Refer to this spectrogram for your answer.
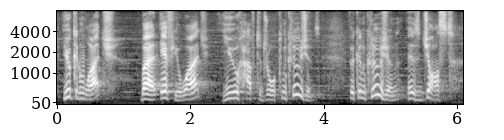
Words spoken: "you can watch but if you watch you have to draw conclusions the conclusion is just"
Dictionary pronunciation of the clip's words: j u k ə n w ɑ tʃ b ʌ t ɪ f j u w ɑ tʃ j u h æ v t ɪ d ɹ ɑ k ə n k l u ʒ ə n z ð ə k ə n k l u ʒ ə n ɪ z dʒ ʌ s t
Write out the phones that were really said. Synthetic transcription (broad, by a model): j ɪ k ə n w ɑ tʃ b ʌ t ɪ f j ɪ w ɑ tʃ j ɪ h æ f t ɪ d ɹ ɑ k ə n k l u ʒ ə n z ð ə k ə n k l u ʒ ə n ɪ z dʒ ʌ s t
